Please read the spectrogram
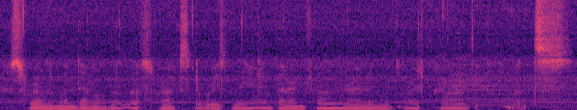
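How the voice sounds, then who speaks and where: A soft-spoken man talks at a very fast pace against noticeable background noise. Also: fairly high pitch for a man, fairly even intonation. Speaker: ASMR gaming content creator. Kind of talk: soft-spoken ASMR gameplay commentary.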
